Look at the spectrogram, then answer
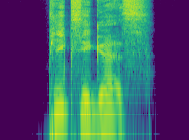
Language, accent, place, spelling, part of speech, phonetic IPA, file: German, Germany, Berlin, pieksiges, adjective, [ˈpiːksɪɡəs], De-pieksiges.ogg
- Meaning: strong/mixed nominative/accusative neuter singular of pieksig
